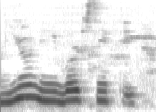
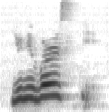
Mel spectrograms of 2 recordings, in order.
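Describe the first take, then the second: First: Every syllable is said separately with equal weight. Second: The syllable ver is clearer, longer and stressed. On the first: The speaker calls it wrong. "Bukan dengan university. Tidak seperti itu kalian melafalkannya" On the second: The speaker calls it right. "Ver kalian lafalkan dengan lebih jelas, lebih lama, penekanan yang baik"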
